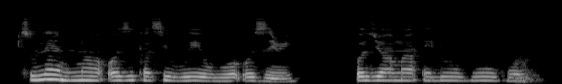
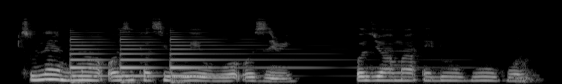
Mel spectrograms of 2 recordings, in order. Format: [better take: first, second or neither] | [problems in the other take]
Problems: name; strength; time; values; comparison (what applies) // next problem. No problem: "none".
first | background sound (Piano); 6 dB below the speech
